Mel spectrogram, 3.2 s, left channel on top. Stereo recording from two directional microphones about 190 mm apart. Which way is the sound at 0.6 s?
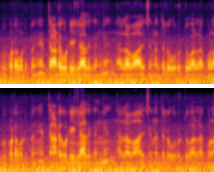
10° left (ahead or behind).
